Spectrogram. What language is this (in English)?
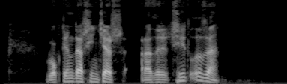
Mari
